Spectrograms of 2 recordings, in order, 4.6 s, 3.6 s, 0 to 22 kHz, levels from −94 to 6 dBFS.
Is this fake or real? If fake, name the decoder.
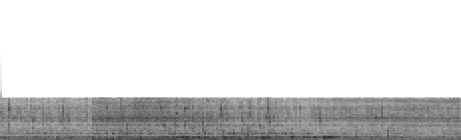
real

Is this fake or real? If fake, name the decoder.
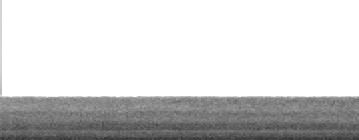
fake, codec, SNAC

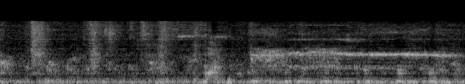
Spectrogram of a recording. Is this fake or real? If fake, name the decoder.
fake, vocoder, HiFi-GAN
